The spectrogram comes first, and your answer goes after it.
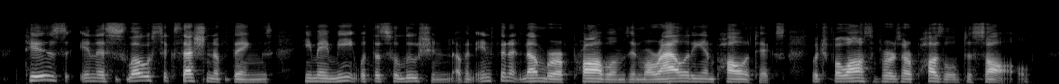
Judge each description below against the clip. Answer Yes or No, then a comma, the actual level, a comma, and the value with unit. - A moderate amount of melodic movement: Yes, average, 3.5 semitones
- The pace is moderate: Yes, average, 165 wpm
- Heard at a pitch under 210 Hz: Yes, medium, 140 Hz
